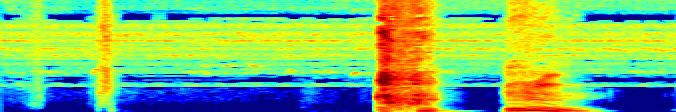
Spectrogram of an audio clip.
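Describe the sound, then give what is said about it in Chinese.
A man coughs twice, two short rough bursts close together after a quiet stretch, with no talk. “秦放咳嗽了两声”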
